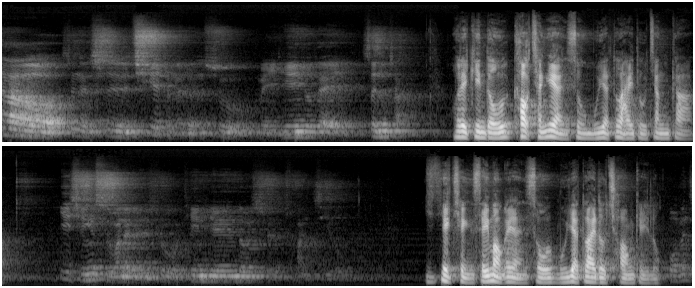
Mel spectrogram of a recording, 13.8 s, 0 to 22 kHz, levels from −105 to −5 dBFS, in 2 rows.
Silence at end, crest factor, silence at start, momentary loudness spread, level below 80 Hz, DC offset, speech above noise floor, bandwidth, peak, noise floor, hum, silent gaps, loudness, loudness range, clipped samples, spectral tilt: 0.35 s; 30 dB; 0.05 s; 26 LU; -86 dBFS; under 0.1%; 55 dB; 15 kHz; 0 dBFS; -80 dBFS; none; none; -26 LUFS; 22 LU; under 0.1%; -4.5 dB/octave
